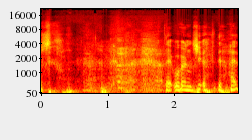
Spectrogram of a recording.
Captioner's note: audience laughing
